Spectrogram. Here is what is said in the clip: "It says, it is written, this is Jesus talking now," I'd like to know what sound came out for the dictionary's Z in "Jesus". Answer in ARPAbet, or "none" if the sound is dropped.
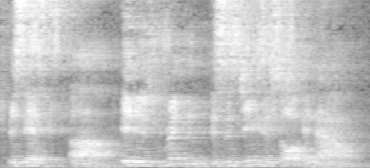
Z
